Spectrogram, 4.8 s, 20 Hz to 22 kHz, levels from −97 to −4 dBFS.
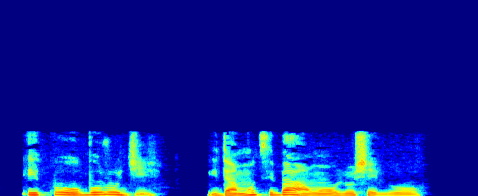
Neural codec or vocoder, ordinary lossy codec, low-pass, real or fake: none; MP3, 48 kbps; 7.2 kHz; real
